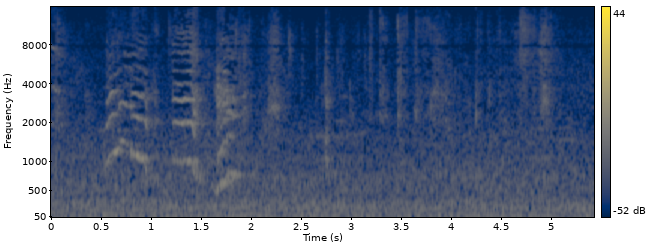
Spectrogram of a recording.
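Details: A male Bull Terrier gives three quick, high, sliding whimpering yelps, then falls quiet.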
